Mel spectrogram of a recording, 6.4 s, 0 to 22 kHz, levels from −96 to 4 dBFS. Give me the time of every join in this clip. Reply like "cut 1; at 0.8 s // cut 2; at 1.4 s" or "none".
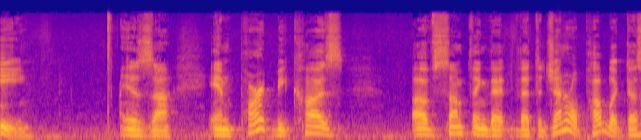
none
